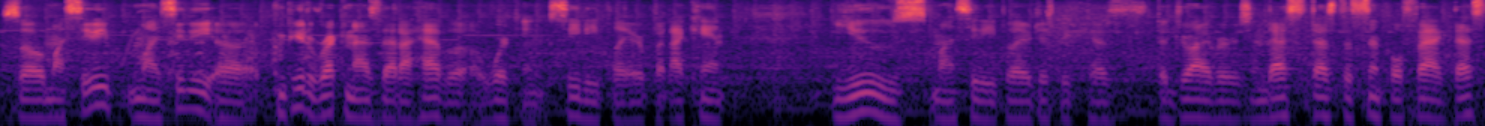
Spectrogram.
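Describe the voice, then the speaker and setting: A man speaks with a very deep, low pitch and ordinary pitch variation. Music is in the background. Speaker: gaming YouTuber. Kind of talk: let's play commentary. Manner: fast; rambling, halting.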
